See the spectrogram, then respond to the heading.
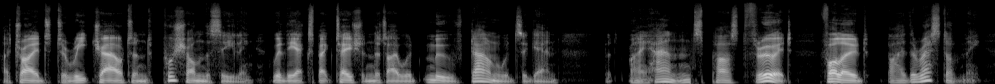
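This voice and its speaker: A man reading a non-fiction audiobook in a measured, articulate and expressive way. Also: deep voice, dry recording, clean studio sound. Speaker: audiobook narrator. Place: studio.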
